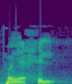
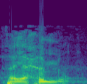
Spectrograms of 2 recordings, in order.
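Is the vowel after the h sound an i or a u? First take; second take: i; u. First: The h sound is followed by an i vowel. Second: The h sound is followed by a u vowel. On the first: The anger becomes due and binding upon you. "كسرتها تقول فيحل" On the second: The anger descends and comes down upon you. "ضممتها تقول فيحل"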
